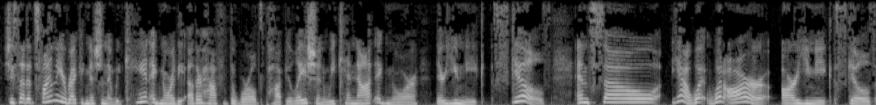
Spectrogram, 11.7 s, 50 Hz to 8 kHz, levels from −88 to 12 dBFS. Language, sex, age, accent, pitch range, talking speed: English, female, 20-39, American, 200-275 Hz, 165 wpm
